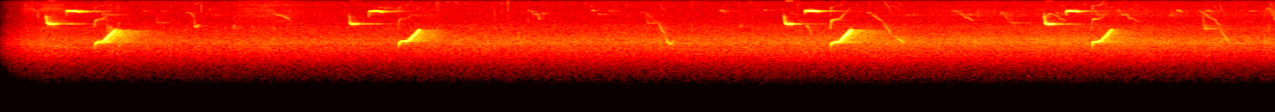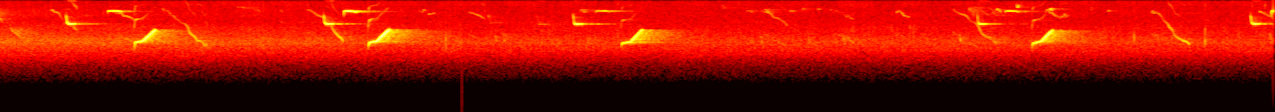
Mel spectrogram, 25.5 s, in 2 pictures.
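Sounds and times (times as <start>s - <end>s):
thin calls of other birds: 0.2s - 25.4s.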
